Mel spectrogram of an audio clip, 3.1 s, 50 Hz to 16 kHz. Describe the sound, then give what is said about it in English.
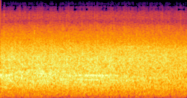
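Steady, dense applause from a large audience after an orchestral performance, a continuous wash of clapping that holds at a fairly loud level throughout, with no voices standing out. “There's the famous chase music, the final 11 triumphant cannon shots, and applause, applause.”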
